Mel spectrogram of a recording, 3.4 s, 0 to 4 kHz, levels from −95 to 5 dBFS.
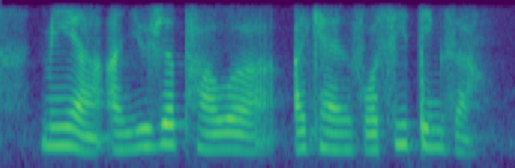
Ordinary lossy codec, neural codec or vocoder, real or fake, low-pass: none; none; real; 3.6 kHz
